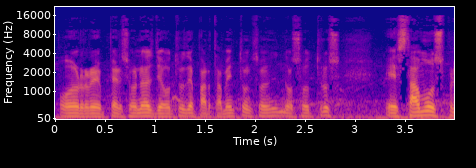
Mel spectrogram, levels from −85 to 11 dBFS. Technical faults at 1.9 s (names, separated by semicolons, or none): none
